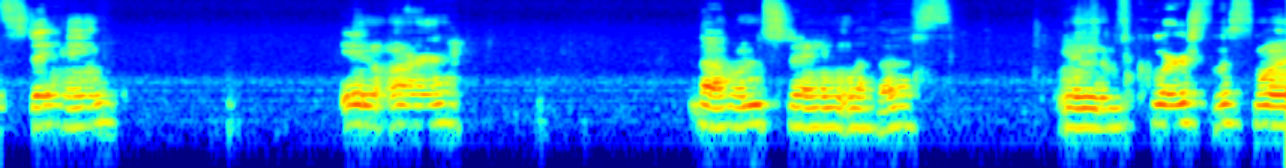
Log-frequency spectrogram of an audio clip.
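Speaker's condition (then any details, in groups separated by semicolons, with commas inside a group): Cerebral palsy; first word not said quite right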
